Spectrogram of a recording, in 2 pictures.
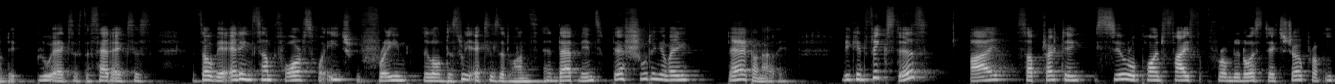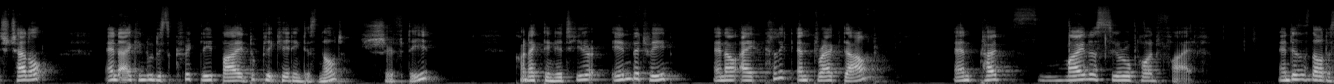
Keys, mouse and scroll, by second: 2.5-4.0 middle drag, 5.1 middle click, 11.3 middle click, 12.1 click, 12.1 g, 13.4 click, 14.1 middle click, 15.6 click, 17.2 d, 19.7 click, 22.2 click, 24.0-25.1 typing.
